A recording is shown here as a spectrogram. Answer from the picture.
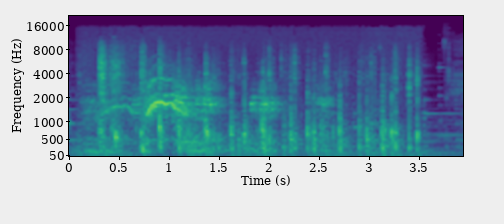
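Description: A horse whinnies loudly up close, followed by a busy, uneven flurry of hooves stamping and thudding on the ground, with several horses sounding agitated together.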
